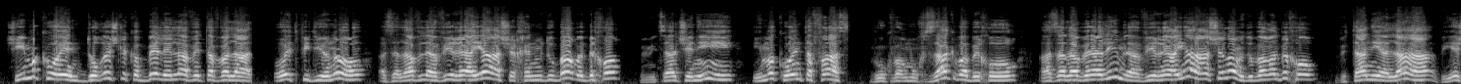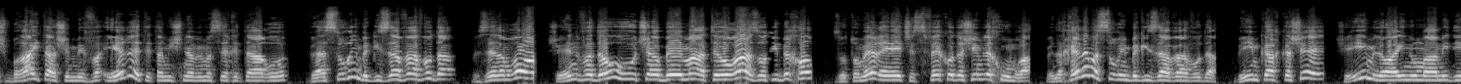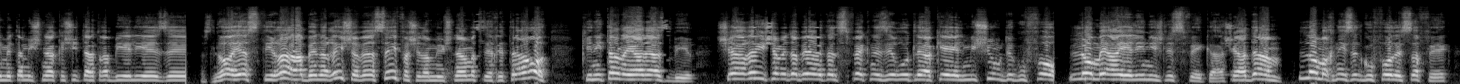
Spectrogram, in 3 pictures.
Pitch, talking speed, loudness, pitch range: 210 Hz, 150 wpm, -14 LUFS, 190-235 Hz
